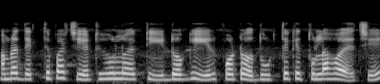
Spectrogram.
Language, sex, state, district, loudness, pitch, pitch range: Bengali, female, Assam, Hailakandi, -16 LUFS, 245 Hz, 235-265 Hz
